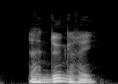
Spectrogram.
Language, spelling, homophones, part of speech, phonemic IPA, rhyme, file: French, degré, degrés, noun, /də.ɡʁe/, -e, Fr-degré.ogg
- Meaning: degree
